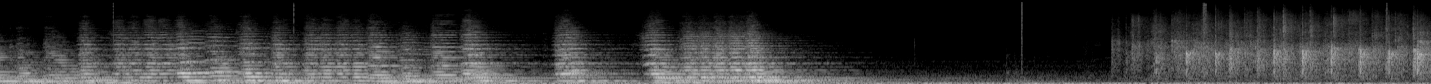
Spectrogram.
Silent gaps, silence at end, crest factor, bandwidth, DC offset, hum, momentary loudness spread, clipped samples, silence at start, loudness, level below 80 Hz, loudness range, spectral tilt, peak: none; 0 s; 18 dB; 19 kHz; under 0.1%; none; 22 LU; under 0.1%; 0 s; -22 LUFS; -34 dBFS; 13 LU; -6.5 dB/octave; -4 dBFS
